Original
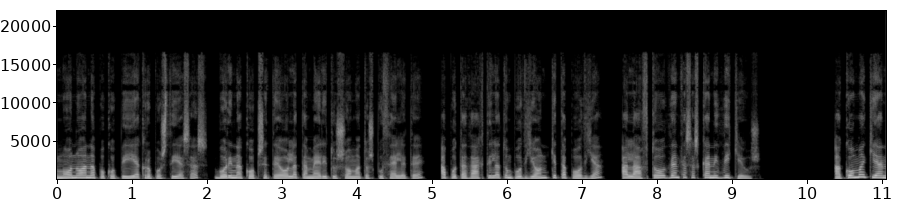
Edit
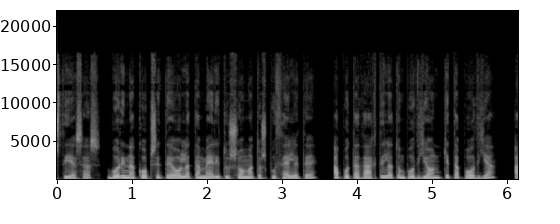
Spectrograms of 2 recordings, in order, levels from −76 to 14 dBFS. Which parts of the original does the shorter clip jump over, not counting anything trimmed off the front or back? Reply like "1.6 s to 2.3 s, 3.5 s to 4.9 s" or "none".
none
